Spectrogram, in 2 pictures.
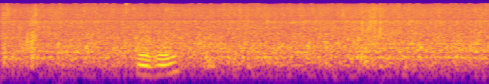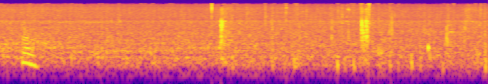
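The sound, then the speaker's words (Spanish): A river flows with a steady, continuous rushing wash as the listeners pass near it. Faint, brief voice-like murmurs and a few soft clicks rise over it now and then. “Y ahora pasamos cerca de un río, ¿no?”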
